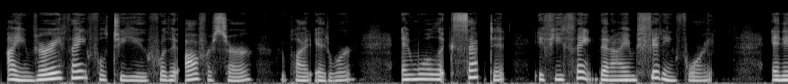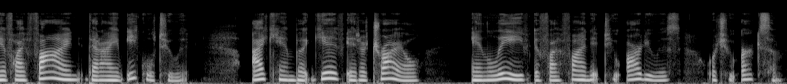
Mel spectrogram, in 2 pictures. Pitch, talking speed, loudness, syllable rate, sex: 215 Hz, 200 wpm, -19 LUFS, 5.2 syllables/s, female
